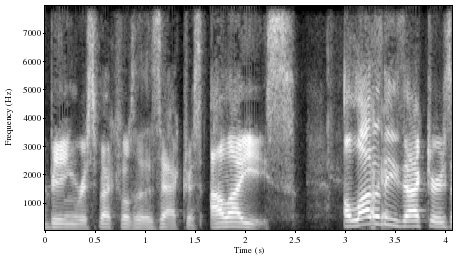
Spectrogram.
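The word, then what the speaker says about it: Alaïs: Um, Alas, she has that um lot on her on the I in her name, so I don't know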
